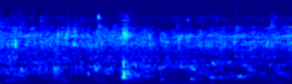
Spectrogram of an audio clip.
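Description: Water pouring from pipes and splashing steadily onto the surface of a koi pond and into a plastic tub.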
